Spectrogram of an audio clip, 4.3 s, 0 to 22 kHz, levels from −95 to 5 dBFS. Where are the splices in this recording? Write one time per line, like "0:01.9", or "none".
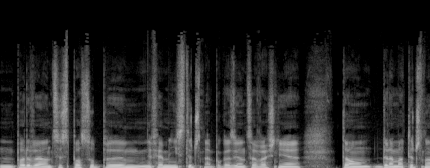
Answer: none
